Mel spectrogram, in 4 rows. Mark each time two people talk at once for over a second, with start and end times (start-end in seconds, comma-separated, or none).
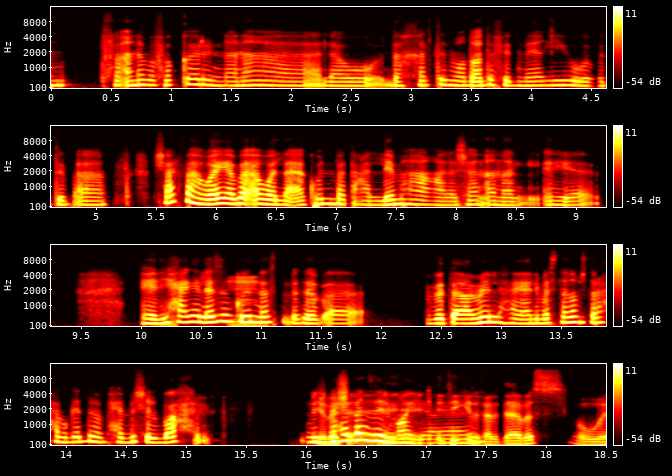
16.1-17.5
